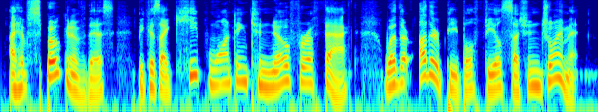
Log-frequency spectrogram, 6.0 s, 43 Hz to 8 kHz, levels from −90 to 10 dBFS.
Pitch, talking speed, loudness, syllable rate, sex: 150 Hz, 200 wpm, -21 LUFS, 5.7 syllables/s, male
